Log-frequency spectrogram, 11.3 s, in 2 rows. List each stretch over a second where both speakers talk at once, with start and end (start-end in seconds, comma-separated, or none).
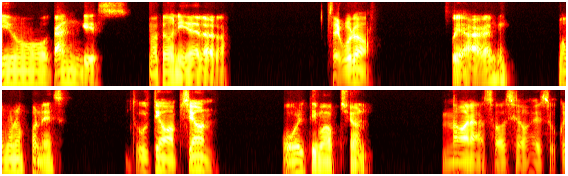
none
